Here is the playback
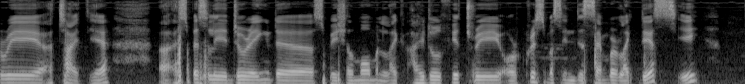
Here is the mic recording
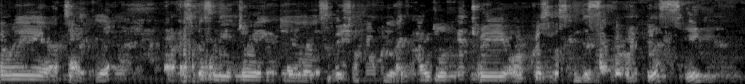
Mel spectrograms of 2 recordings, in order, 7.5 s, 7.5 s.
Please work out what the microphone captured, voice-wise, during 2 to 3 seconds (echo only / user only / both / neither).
echo only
